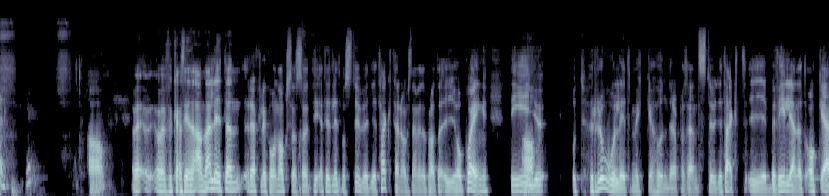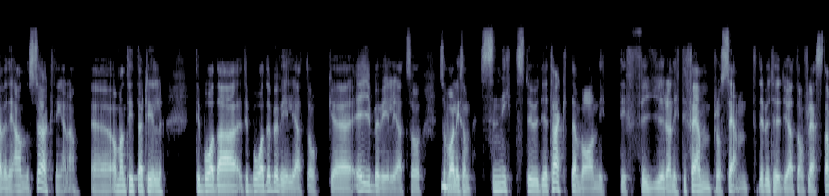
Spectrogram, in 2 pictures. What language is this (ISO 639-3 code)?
swe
